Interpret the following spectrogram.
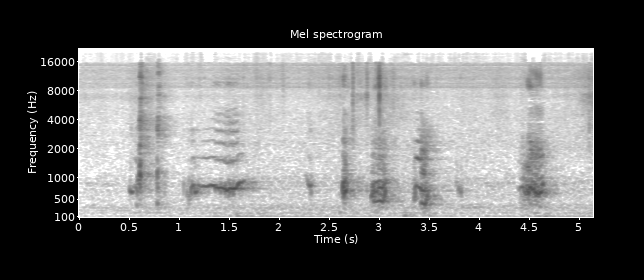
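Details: Fennec fox giving a series of short squeaky whimpers and chirps, one drawn-out wavering whine followed by clipped bursts at irregular intervals, against a quiet background.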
